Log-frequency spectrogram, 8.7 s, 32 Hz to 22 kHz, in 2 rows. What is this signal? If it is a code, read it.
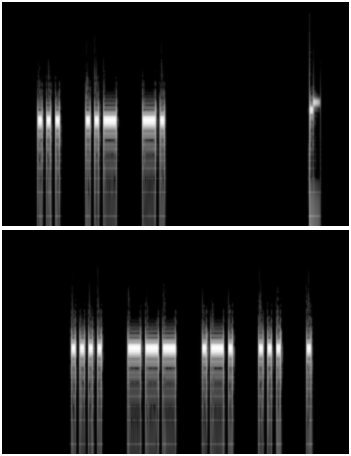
Morse code, heard as a keyed tone, about 22 wpm, spaced as for 16 wpm, 700 Hz. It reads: SUN HORSE
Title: 2x Character Spacing - Top 300 Words - 22wpm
